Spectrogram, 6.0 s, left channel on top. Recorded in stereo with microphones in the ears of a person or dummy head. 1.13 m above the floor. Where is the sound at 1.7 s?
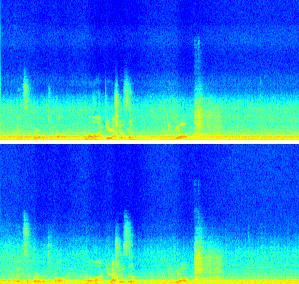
55° left (ahead or behind), 1.1 m.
